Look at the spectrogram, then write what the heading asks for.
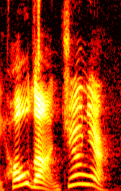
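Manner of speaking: sharp, high-pitched call to a pet. Real, not acted. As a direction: call out to the noisy cat, voice rising. Calling out to pet interrupting the show.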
